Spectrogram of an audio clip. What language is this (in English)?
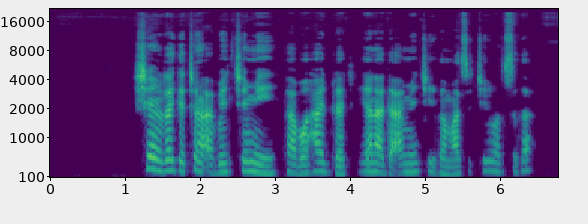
Hausa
